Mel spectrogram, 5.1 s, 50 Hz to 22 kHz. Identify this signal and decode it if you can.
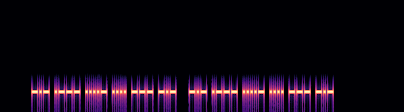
Morse code, heard as a keyed tone, about 50 wpm, 700 Hz. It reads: KJ4HOK KJ4HOK
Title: USA Call Signs Repeated 2x 50wpm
